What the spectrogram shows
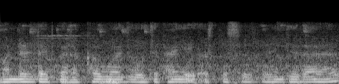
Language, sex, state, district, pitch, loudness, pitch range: Hindi, male, Bihar, Katihar, 115 Hz, -18 LUFS, 115-120 Hz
